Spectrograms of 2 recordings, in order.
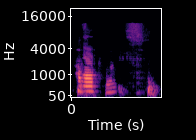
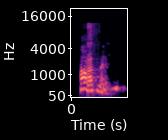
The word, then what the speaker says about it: Huffman: Her name is Huffines. I'm sorry, repeat her name, please. It cut out. Miss Huffines, Senator Huffines. Is that how you pronounce that? Joan Hoffman. Huffman. Thank you.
